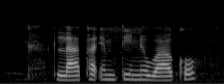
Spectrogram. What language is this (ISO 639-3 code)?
ssw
